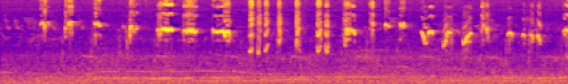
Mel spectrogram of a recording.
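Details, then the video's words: Lure recording of a long-tailed shrike meant to provoke other birds: a dense run of rapid clicking, buzzy notes interwoven with thin whistled slurs, steady and busy throughout. "pancingan cedet pastol gacor"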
